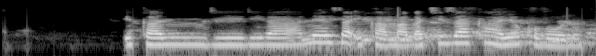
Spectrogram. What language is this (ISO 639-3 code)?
kin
